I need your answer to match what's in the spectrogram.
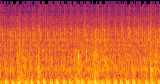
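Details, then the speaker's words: Bajaj CNG auto rickshaw after fitting another CNG kit, following bukbuk misfiring caused by a missing air nut: low, regular thumping about seven beats a second, even without stumbles or jerks. Idles smoothly, with good pickup after a test drive. "तर एकदम perfect आता round मारून आलो आम्ही, एकदम perfect गाडी चालते आहे, एकदम परफेक्ट गाडीचा पिकअप आहे."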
